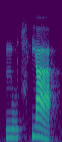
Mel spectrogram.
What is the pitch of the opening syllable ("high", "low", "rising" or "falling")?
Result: rising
